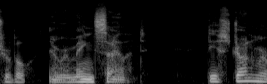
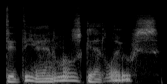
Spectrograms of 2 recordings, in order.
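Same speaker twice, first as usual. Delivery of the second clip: softer secret question; hushed; 5 semitones higher, 6 dB quieter than usual. A narrator's reading. Boy secretly asks friend at table, softer. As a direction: ask it under your breath. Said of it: "soundless words".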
